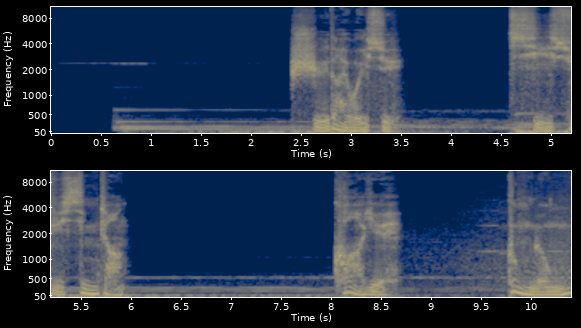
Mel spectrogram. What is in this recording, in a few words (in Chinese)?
男 低沉旁白 地产广告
